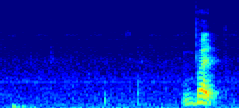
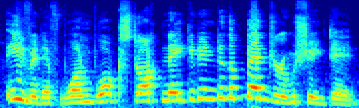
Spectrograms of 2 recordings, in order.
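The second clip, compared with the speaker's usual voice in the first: higher, louder muddled Cockney; uncertain put-on accent; 4 semitones higher, 5 dB louder than usual. A narrator's reading. Nox jokes about the other men in a muddled Cockney accent. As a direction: exaggerate a wandering Cockney accent. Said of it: "I don't know what accent this is".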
